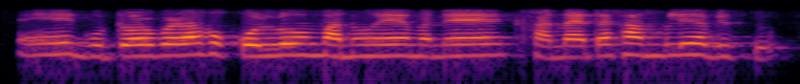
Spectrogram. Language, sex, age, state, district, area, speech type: Assamese, female, 18-30, Assam, Dhemaji, rural, conversation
